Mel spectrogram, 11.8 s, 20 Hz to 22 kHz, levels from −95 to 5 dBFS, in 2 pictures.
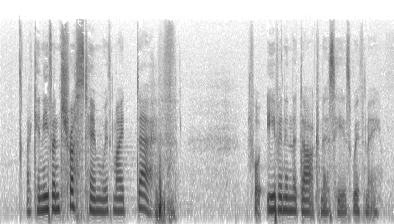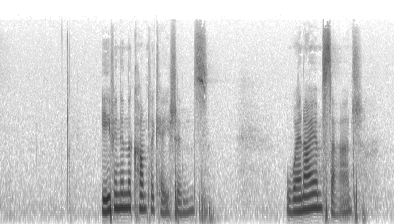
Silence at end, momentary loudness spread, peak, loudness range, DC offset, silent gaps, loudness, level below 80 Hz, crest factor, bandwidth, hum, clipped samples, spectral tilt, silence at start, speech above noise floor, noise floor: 0.45 s; 16 LU; -2 dBFS; 3 LU; under 0.1%; none; -24 LUFS; -60 dBFS; 22 dB; 16 kHz; none; under 0.1%; -5 dB/octave; 0.4 s; 35 dB; -58 dBFS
